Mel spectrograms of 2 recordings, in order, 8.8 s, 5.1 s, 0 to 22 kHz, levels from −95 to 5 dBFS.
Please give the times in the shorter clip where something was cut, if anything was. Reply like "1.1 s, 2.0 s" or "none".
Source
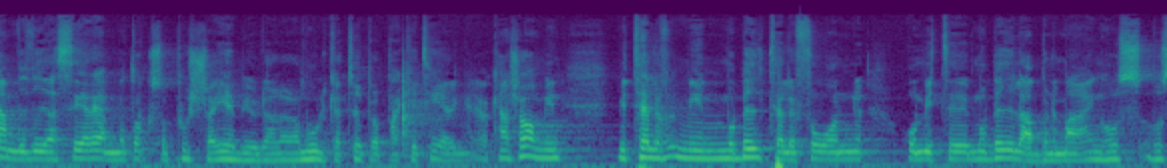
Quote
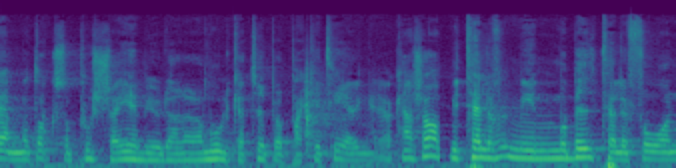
3.3 s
